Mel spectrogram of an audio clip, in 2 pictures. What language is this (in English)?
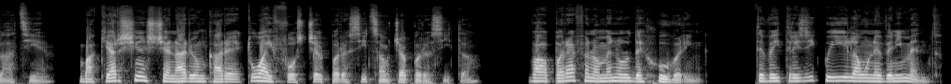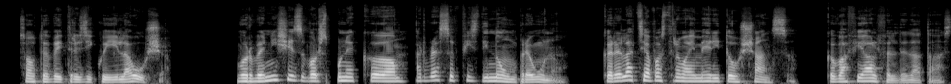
Romanian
